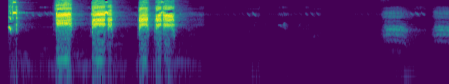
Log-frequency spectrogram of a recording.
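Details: A black francolin gives its harsh rasping call of five scratchy notes in quick succession, the last two nearly joined, then after a pause two fainter, softer notes follow.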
